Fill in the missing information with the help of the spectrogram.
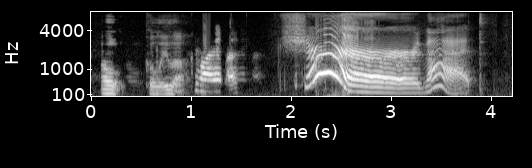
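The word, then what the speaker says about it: Caol Ila: to Muse oh God the yeah make me pronounce it that'll be great kale Isla oh kalila sure that it's one of my favorite actually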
